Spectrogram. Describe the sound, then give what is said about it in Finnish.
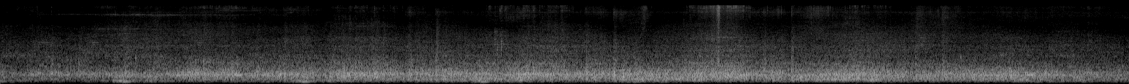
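A train rumbles past on railway tracks about six metres away, beside Hakaniemi pond, a steady, dense roar of wheels on rails with faint clattering and a brief metallic squeal, sustained loudly throughout with no voices. “kuten varmaan äänestä kuuluu, käveleskelen nyt tässä raiteiden, siis ihan kuuden metrin päässä tuosta lähimmästä raiteesta tässä Hakaniemen lammikon laidalla.”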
